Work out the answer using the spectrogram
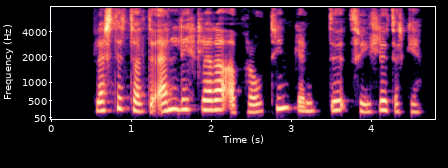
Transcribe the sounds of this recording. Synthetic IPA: flɛst̪ɪɾ̥t̪ʰœlt̪ʏ̰ʔɛnːlihklɛɣɾaʔa̰ðpʰɾoːwt̪ʰincɛnt̪ʏθvil̥ʏːt̪vœr̥cɪ

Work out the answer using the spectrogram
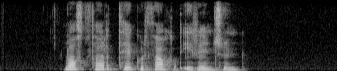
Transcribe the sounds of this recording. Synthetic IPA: lɔft̪faɾt̪ʰɛːkʏɾ̥θawht̪ir̥eːjnsʏn

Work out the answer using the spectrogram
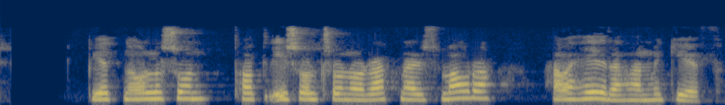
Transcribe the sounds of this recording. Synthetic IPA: pjɛt̪nowlasɔnpʰɔt̪liːsowlsɔnɔɣraknaɾɪsmaːwɾa | havaɦeːjðɾaðɦanːmɛcœːf

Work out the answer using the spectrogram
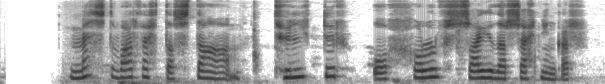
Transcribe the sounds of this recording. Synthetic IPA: mɛst̪vaɾ̥θɛht̪ast̪aːmt̪ʰʏlt̪ʏɾ | ɔɣhɔlvsaːjðaɾ̥sɛhniŋkaɾ̥

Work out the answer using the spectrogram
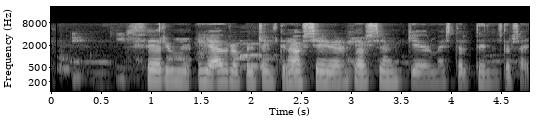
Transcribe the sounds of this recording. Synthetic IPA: fɛːɾʏmiɛvɾowpɪnt̪ejlt̪ɪnawsɪːɣʏɾθaɾ̥sɛmcɛːvʏɾmejst̪aɾt̪ʰeɥnɪlt̪aɾsa̰j

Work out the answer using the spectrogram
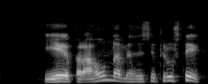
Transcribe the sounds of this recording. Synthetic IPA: jɛɣɛɾpɾaːwnamɛðθɛsːɪθɾuːst̪ɪx

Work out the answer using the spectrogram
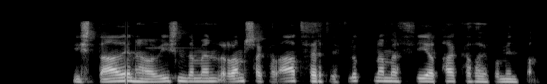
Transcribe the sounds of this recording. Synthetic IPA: ist̪aːðɪnɦavaviːsɪnt̪amɛnːransaːkaðaːt̪fɛɾt̪lɪflʏknamɛðθiaðt̪ʰaːkaθaðʏhpamɪnt̪ant̪

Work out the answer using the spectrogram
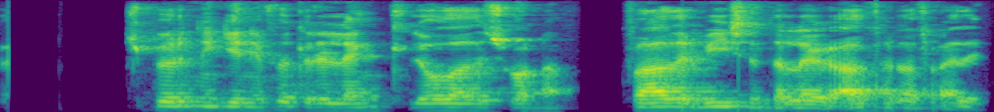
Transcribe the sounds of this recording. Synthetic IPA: spʏɾt̪niɲcɪnifʏt̪lɾɪlejŋt̪ljoːwðaðɪsvɔːna | kʰvaːðɛɾviːsɪnt̪alɛɣaa̰ðfɛɾðafɾa̰ːjðɪ

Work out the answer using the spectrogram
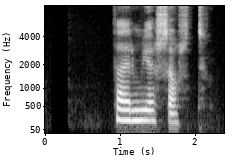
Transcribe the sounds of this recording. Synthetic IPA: θaðɛɾmjœːsawr̥t̪

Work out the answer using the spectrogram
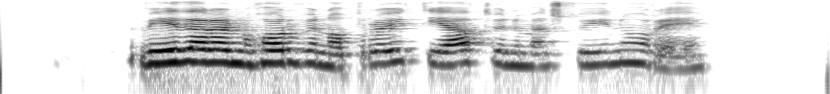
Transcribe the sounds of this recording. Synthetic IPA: vɪːðaɾɛɾnuɦɔɾvɪnawpɾœːɥt̪iaːt̪vʏnʏmɛnskʏinːɾejɪ

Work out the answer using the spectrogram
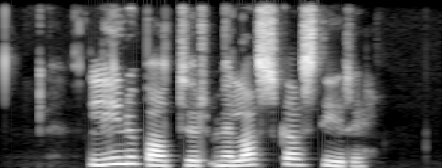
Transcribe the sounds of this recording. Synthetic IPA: liːnʏpaːwt̪ʏɾmɛðlaskast̪iːɾɪ

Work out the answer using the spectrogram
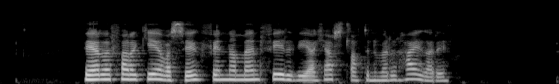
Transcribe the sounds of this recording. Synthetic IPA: θɛːɾðaɾ̥faːɾaðcɛːvasɪɣfɪnːamɛnːfɪɾɪθiaçar̥t̪laht̪ʏnʏmvɛɾðʏɾ̥ɦaːjɣaɾɪ

